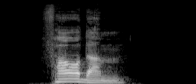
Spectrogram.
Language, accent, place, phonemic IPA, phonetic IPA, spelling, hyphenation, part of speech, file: German, Germany, Berlin, /ˈfaː(ɐ̯)ˌdam/, [ˈfaːɐ̯dam], Fahrdamm, Fahr‧damm, noun, De-Fahrdamm.ogg
- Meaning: causeway; roadway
